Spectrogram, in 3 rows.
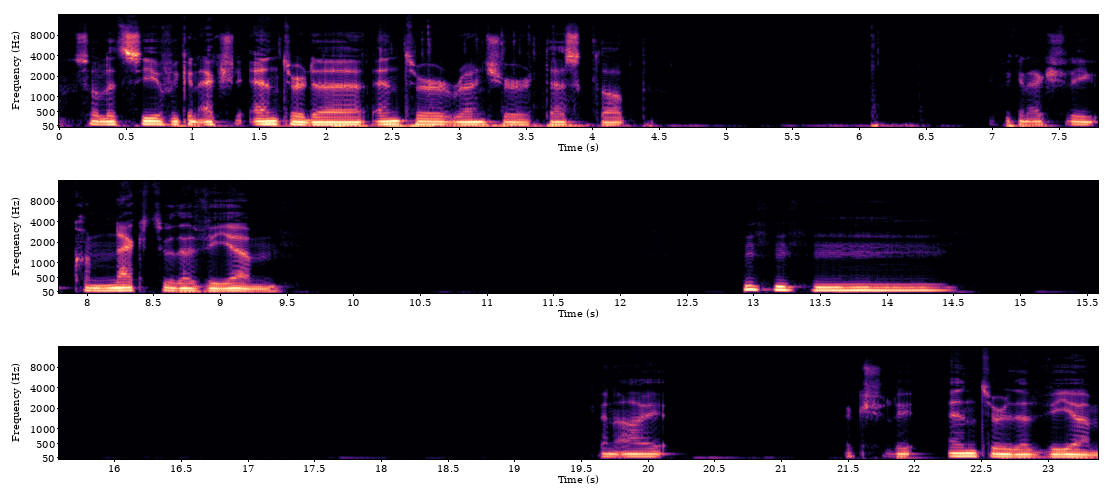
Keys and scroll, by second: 0.3-6.7 typing.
